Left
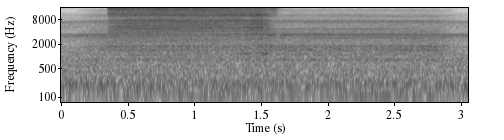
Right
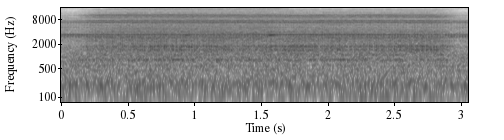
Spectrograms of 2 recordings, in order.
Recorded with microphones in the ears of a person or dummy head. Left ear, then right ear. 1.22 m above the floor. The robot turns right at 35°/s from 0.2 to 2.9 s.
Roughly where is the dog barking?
No dog barking in this recording.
